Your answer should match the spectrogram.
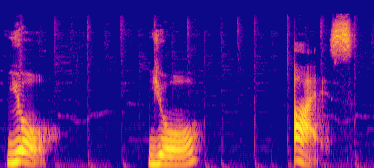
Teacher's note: So technically here, I'm linking two vowel sounds together. Your eyes. And we do that with the linking R.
